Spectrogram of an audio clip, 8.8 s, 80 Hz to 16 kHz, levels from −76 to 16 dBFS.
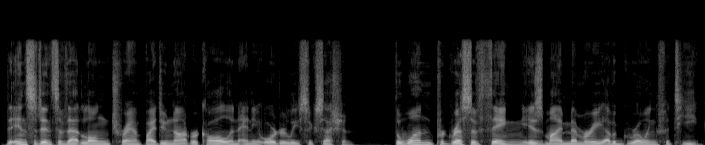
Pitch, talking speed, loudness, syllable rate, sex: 125 Hz, 170 wpm, -18 LUFS, 5.2 syllables/s, male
